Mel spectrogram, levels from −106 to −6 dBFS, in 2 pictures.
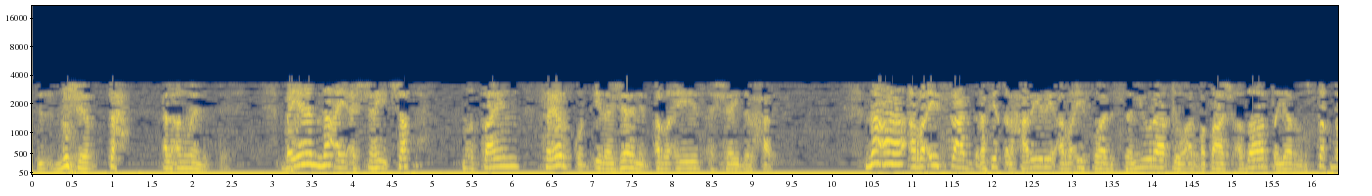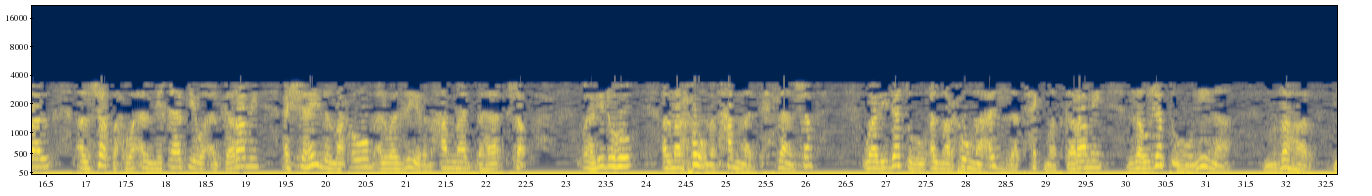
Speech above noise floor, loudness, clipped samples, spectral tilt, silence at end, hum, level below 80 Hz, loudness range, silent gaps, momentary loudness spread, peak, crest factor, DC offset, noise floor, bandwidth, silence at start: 26 dB; -14 LUFS; under 0.1%; -10.5 dB/octave; 0 s; none; -32 dBFS; 2 LU; none; 10 LU; 0 dBFS; 16 dB; 30%; -39 dBFS; 4 kHz; 0 s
